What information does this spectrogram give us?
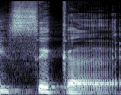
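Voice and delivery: siccud said low and drawn, SIK-uh; sounded out. Shown as a demonstration. Spelling out the name to the listener, siccud said SIK-uh. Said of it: "S I C C U D".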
